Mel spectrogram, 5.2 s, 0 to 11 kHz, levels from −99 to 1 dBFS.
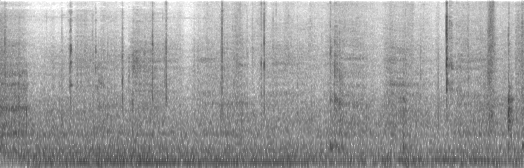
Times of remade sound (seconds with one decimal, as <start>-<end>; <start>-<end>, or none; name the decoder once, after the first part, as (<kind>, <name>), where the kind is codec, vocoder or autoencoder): none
